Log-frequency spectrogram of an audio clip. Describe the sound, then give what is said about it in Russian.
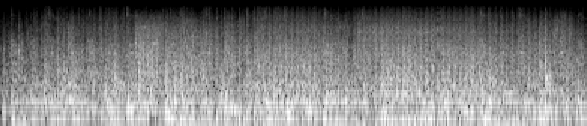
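Machine gun fire from soldiers in a film sound effect, shooting down from ravine banks at a column while rebels fire back: loud, dense, continuous bursts of rapid shots with heavy booming, and no voices. “По колонне сверху, с берегов оврага, солдаты ведут плотный пулеметный огонь. Повстанцы отстреливаются”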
